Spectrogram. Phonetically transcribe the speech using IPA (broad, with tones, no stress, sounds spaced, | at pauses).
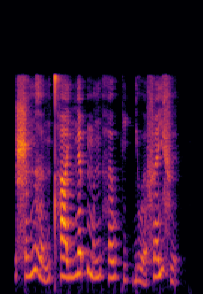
ʂ ə˧˥ ŋ ɣ ə˨˩˦ ŋ t̪ʰ a˧ j ŋ ɛ˦˥ p̚ m ə˧˥ ŋ h ə˧˥ w k i˨˩ k̚ j u˨˩˨ ə̯ f ɛ˧˥ j f ɨ˨˩ t̚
